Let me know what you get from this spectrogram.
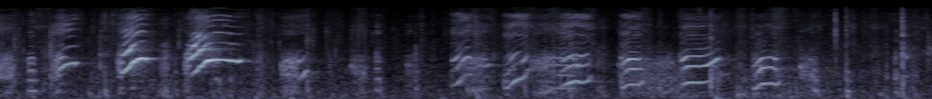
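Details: Blenheim Cavalier King Charles Spaniel puppies, a few weeks old, in an indoor puppy pen with mother Paris; dense overlapping squeals and whines, some rising then falling, others short and bent, coming several per second.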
